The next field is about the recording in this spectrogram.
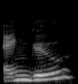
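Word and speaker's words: Engoo: favorite is this one called I think it's called angu but it's spelled e-n-g-o-o um and they have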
